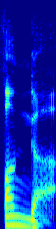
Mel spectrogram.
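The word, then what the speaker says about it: Fonua: It's not Isaiah Fagga. It's Isaiah. Isiah funa. I guess it's like tongue of sense.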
